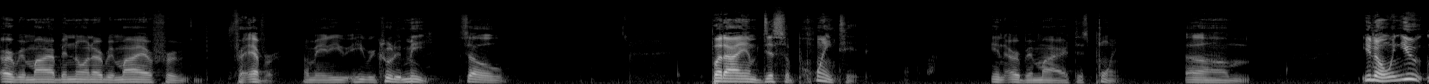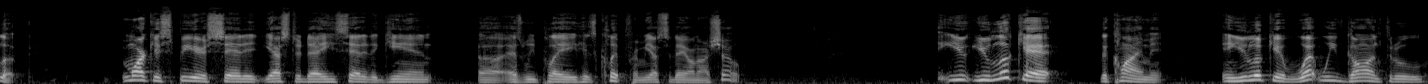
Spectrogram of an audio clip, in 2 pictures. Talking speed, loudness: 135 wpm, -27 LUFS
